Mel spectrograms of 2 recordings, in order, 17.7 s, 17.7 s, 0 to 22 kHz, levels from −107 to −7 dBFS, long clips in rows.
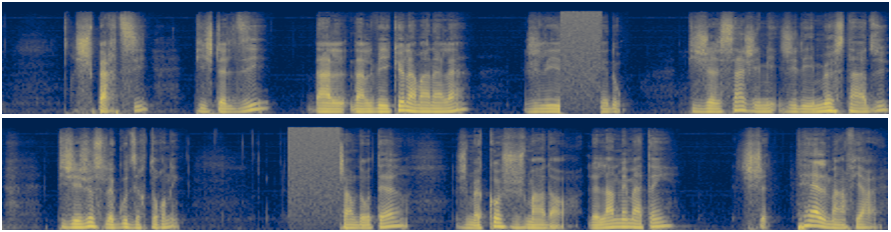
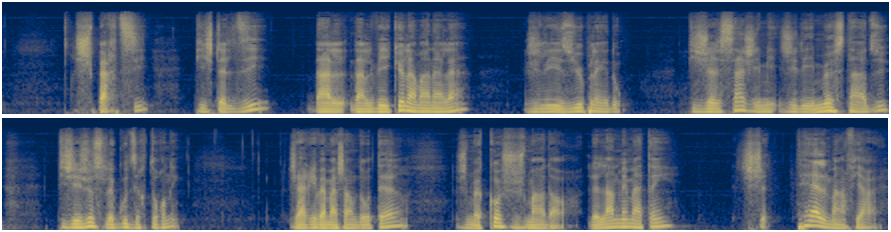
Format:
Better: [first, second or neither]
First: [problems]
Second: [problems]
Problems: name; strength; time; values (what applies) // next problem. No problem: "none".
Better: second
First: audio cutting out; filled with static; at 5.5 s and at 12 s for 0.5 s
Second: none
